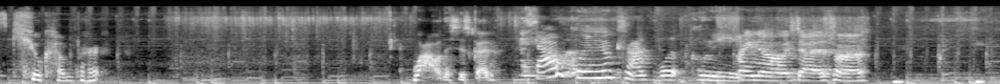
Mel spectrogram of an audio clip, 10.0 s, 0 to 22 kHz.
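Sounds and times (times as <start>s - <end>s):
food sizzling in a pan: 0.1s - 10.0s.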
